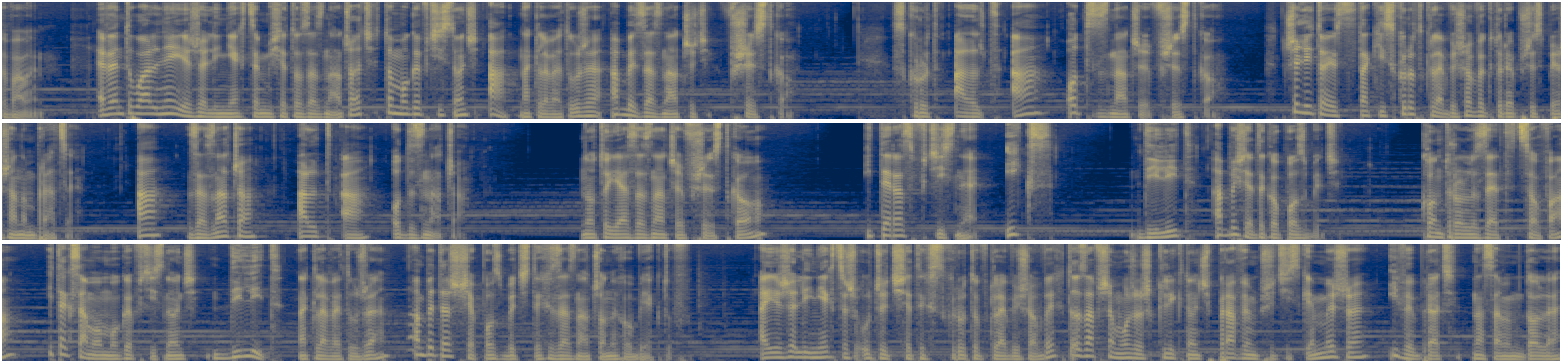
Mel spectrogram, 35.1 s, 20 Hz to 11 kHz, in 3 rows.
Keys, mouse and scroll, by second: 3.5 a, 7.5 alt+a, 12.6 a, 13.9 a, 16.1 a, 19.2 x, 22.2 ctrl+z, 25.0 Delete, 28.6 ctrl+z, 32.4-35.0 right drag.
